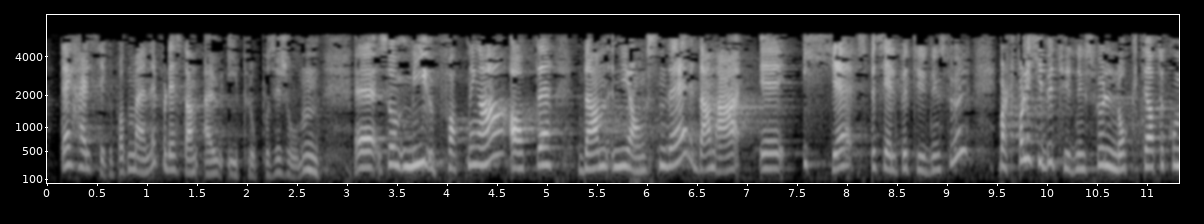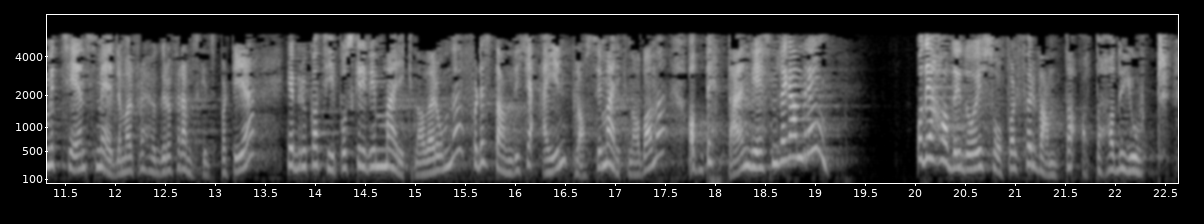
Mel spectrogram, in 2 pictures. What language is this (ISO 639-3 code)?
nno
